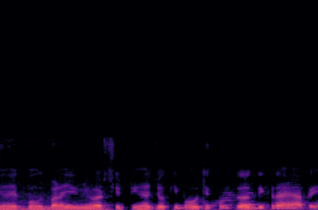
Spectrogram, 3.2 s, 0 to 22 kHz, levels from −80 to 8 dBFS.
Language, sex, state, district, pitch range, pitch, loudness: Hindi, male, Bihar, Sitamarhi, 130-135 Hz, 130 Hz, -29 LUFS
